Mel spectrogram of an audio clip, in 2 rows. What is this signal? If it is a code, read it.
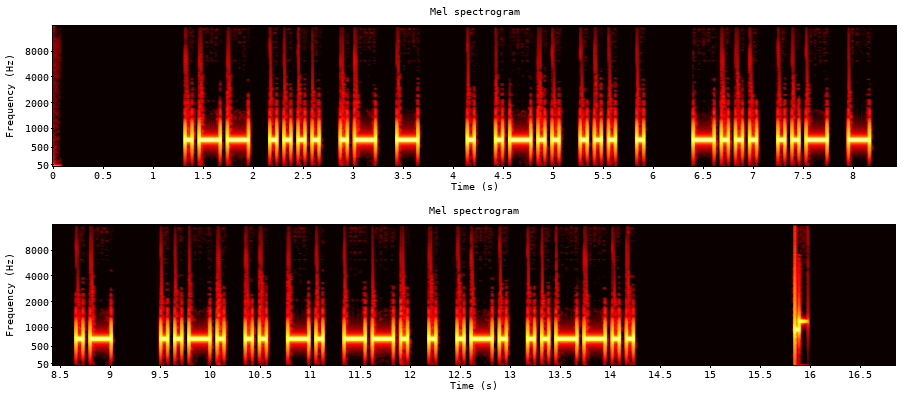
Morse code, heard as a keyed tone, about 17 wpm, 700 Hz. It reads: WHAT ELSE BUT A FINGER?
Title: Sentences from Top 1600 Words 17wpm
